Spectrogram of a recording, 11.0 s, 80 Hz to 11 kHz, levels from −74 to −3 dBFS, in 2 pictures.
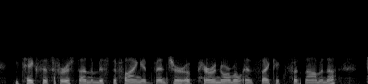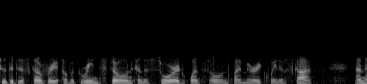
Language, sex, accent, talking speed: English, female, American, 170 wpm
